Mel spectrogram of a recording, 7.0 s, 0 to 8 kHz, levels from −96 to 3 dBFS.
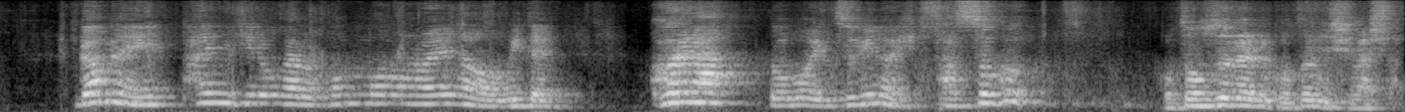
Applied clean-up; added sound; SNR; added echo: neural separator model SepFormer DNS4.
